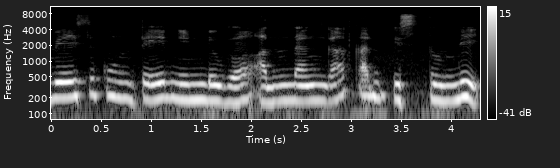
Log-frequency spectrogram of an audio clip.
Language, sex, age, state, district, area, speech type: Telugu, female, 45-60, Telangana, Warangal, rural, spontaneous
